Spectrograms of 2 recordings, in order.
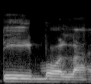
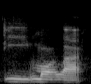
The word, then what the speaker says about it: Demola: So D E M O L A is pronounced as day M instead of D M.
